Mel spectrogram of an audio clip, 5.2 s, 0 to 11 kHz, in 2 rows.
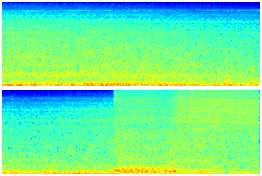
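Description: Loud, steady roar of an F/A-18 jet engine at full throttle in the flight simulator DCS, a dense broadband rumble that holds throughout, with a brief brighter shift near the end and no voices.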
